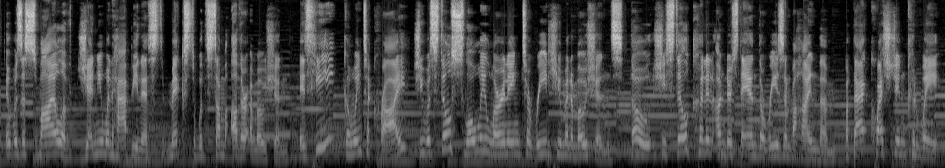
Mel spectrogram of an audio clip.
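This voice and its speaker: A man streaming as he reads a story aloud and reacts casually, in an expressive, informal and earnest way. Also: on the high side. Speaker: streamer reacting to game lore. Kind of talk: reading a story aloud with casual live commentary.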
